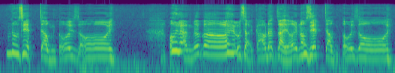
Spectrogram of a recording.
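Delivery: giọng cao, kể lể thảm thiết; gào khóc kêu làng nước. A narrator's reading. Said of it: "Bà cụ lắp bắp". (bà cụ kêu khóc với dân làng, giọng cao thảm thiết)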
